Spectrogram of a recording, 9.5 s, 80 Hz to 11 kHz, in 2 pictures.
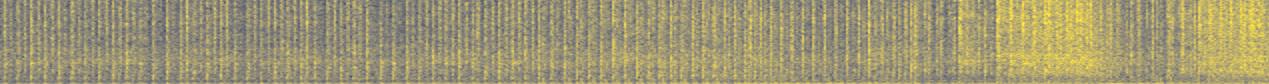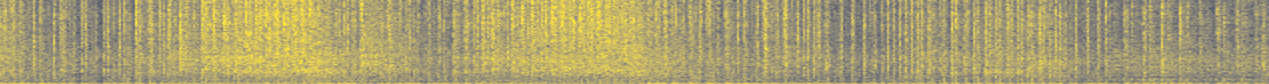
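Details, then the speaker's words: Predator 670cc V-twin chopper, first run with a new exhaust: fast, lumpy idle that stumbles every few beats. It is idling high with misfires on the rear cylinder; owner suspects the carburetor. "the idol sounds like idled a little high yeah no but it sounds like distinctively v-twin motorcycle i'm not going to say harley but it's close it's a little high and i'm having some misfires on the back"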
